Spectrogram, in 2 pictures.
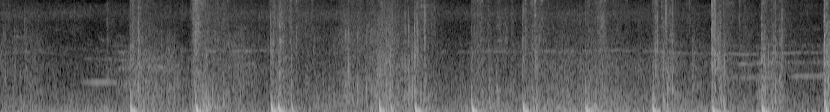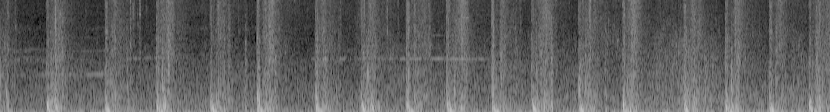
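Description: Footsteps thud steadily on hollow wooden boards.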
